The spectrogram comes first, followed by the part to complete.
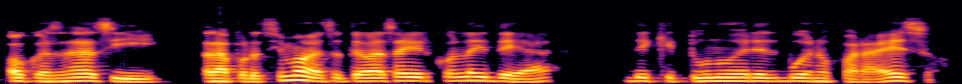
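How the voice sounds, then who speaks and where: Fairly high-voiced male podcast host. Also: steady tone, fairly quick, no room sound. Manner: conversational, agreeing and adding childhood anecdotes. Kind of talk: podcast interview conversation.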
